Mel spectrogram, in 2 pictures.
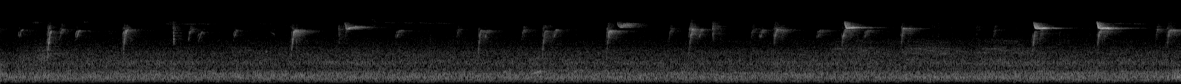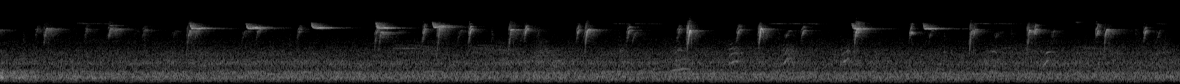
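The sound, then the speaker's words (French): Repeated short, sharp bird calls, a steady run of high "pit" notes from a pied flycatcher, ring out over a soft background of other songbirds, robins, with no voices present. “Il y a au fond des rouges-gorges, le Voilà, ces petits pit, pit, pit, pit. Ce sont des gommes-mouches noires qui doivent nous arriver euh, tout droit des forêts finlandaises.”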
